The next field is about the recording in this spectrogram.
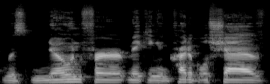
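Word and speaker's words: chèvre: known for making incredible Chev Chev is spelled s or c h v r e um Americanized pronunciation is Chev but it's goat it's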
